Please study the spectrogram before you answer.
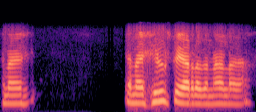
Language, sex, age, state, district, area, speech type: Tamil, male, 30-45, Tamil Nadu, Salem, urban, conversation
